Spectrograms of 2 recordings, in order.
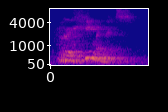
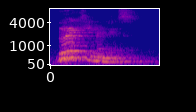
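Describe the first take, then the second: First: The stress is on the second syllable. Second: The stress is on the first syllable. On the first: The speaker calls it right. "Continúan siendo esdrújulas, pero hemos movido el acento" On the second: The speaker calls it wrong. "no es regímenes, que además es que cuesta pronunciar"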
